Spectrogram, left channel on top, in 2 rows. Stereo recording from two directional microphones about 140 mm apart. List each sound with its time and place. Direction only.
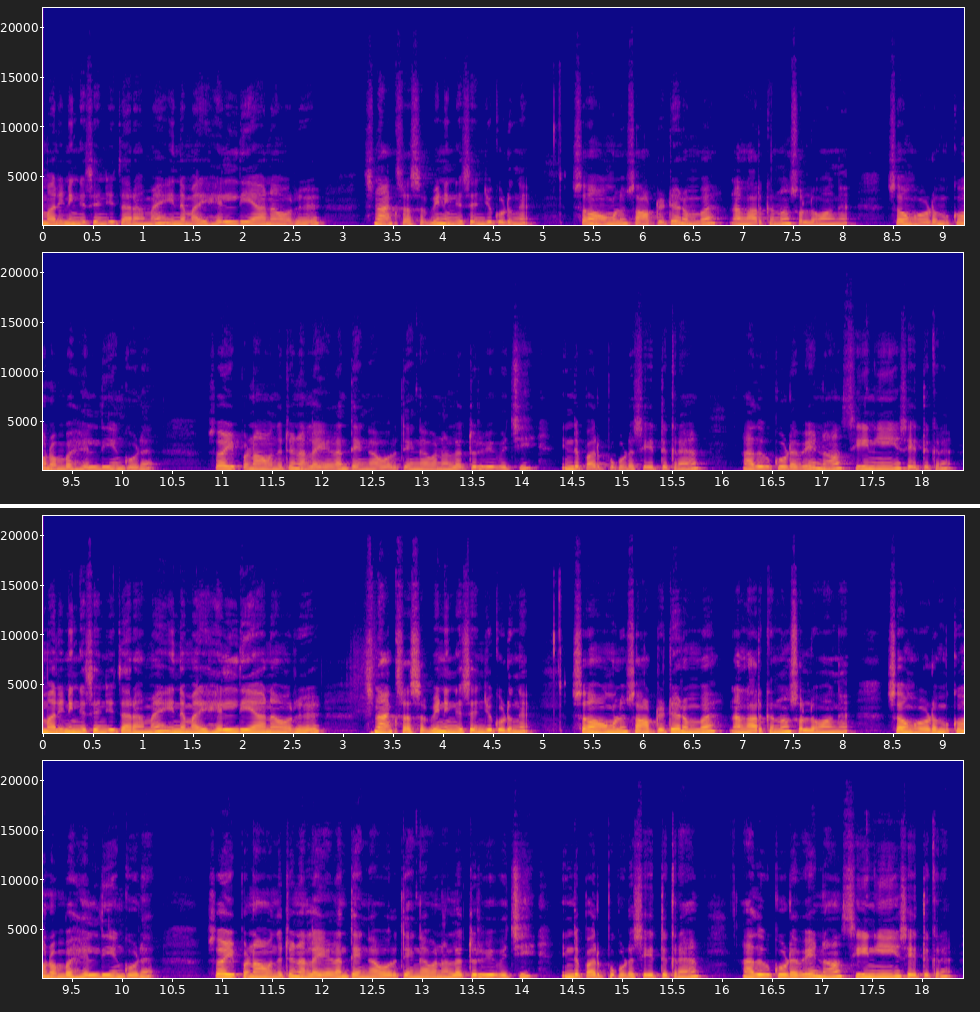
0.0 s a woman's voice: 30° right (ahead or behind)
7.9 s a sound: 30° right (ahead or behind)
8.7 s a woman's voice: 30° right (ahead or behind)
